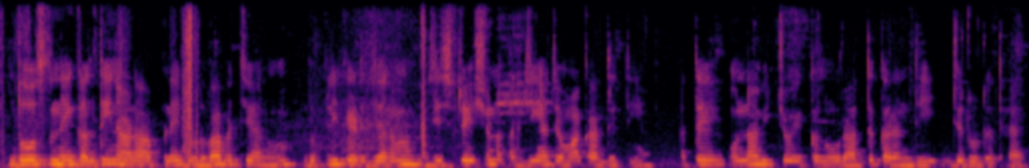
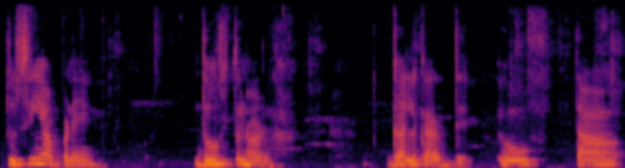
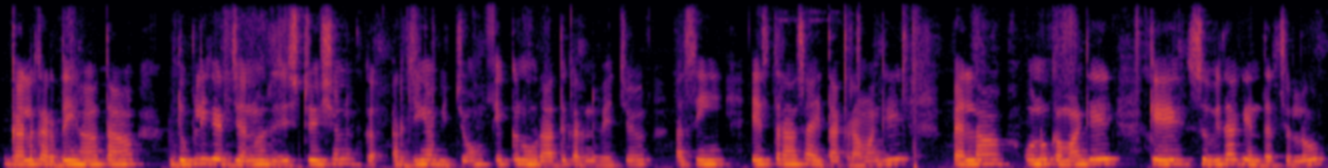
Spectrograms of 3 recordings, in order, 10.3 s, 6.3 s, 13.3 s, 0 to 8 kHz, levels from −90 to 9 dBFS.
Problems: constant background noise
